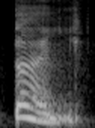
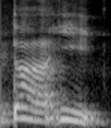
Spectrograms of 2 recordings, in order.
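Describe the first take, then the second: First: The second syllable is light and toneless. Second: The second syllable keeps a full falling tone. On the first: It means careless. "Careless. ... you have to be very careful with your pronunciation on this one" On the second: It means the main idea. "the main idea"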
